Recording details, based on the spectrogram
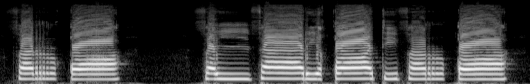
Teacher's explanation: کلمت فرقہ میں یہاں بھی را کا حکم ہے تفخیم. ہم حرف را کو بھاری آواز میں پڑھیں گے، پھر قاف کو اور مد الف کو بھی بھاری آواز میں پڑھیں گے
